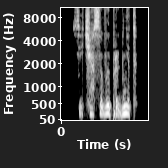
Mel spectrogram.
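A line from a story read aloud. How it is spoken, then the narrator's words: Loud complaining whisper. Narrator (Russian): пожаловался громким шепотом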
